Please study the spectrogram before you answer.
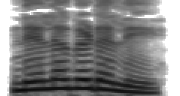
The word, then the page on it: ನೆಲಕಡಲೆ: nela kaḍale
